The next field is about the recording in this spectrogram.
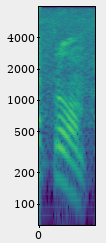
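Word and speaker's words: Chrome: meaning होती है चा चम्मच की लेकिन अब यहां पर एच हो जाएगा हमारा साइलेंट इसे क्या पढ़ते चम नहीं इसे पढ़ते क्रोम क्रम पढ़ते जो हमारे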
